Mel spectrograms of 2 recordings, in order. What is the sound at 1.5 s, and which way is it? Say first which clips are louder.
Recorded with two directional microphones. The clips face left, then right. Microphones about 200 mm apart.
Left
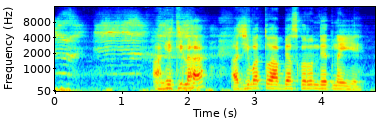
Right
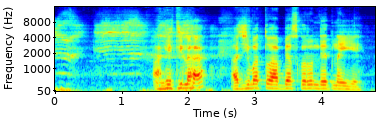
Speech: right 3 dB; 5° right (ahead or behind).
